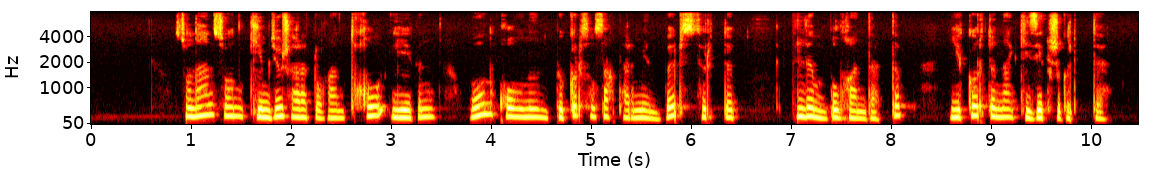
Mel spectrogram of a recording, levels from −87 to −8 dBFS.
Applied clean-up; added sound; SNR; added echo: none; none; none; none.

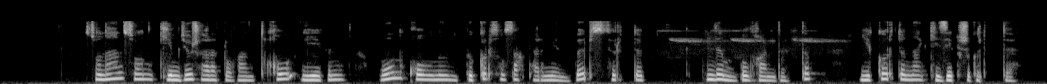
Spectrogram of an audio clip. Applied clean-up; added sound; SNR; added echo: neural diffusion model UNIVERSE++.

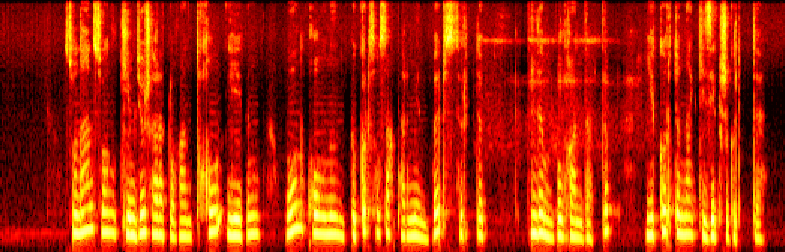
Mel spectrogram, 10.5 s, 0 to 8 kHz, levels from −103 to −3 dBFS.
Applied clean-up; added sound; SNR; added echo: neural separator model SepFormer DNS4.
